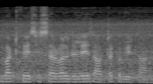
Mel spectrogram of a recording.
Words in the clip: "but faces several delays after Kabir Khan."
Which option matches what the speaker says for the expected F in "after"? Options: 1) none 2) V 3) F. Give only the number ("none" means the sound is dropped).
1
